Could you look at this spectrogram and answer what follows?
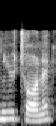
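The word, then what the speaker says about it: Nutonic: So the company's name is New Tonic, and it's spelled N for November, U for uniform, and tonic, as in like gin and tonic.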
